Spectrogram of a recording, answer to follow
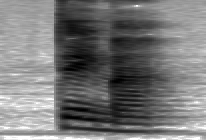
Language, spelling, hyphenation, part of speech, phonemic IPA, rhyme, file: Dutch, thema, the‧ma, noun, /ˈteː.maː/, -eːmaː, Nl-thema.ogg
- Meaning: 1. theme, topic, subject, issue 2. theme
